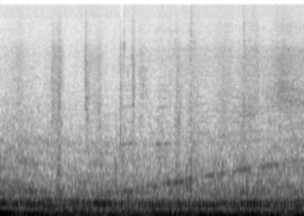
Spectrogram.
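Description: A car with a manual gearbox and a touchy gas pedal gives off a low, continuous engine rumble with slight rises in revs. It stays close and steady throughout, and no one speaks.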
